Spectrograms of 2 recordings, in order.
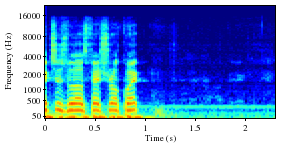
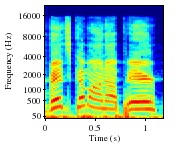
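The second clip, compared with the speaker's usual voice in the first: loud, higher stage summons; calling out; 5 semitones higher, 6 dB louder than usual. Real, not acted. Emcee calling the next co-angler up to weigh, calling out. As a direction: call them up over the crowd.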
